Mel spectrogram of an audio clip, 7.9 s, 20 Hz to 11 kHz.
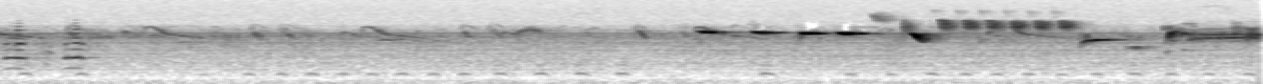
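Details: Long-eared owl feeding its chick a whole vole at the nest, filmed on a live nest cam on 13 April 2016; thin, high squeaky notes, sliding whistles and a quick burst of rapid high pulses over a faint steady ticking.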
